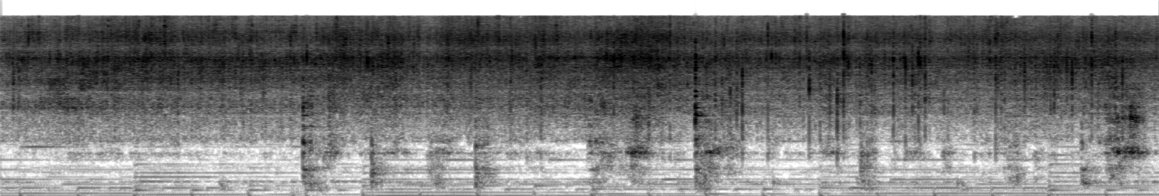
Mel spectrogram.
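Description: Elephant foot yam cubes sizzling in oil in a nonstick kadai, stirred with a spatula. The steady frying hiss is broken by frequent short scrapes and knocks of the spatula against the pan from about three seconds in.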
